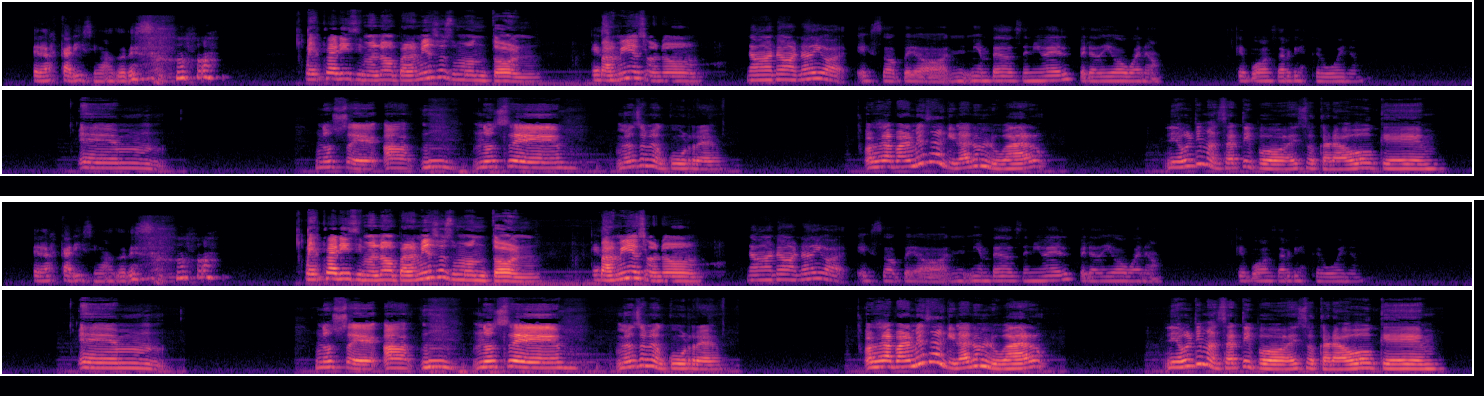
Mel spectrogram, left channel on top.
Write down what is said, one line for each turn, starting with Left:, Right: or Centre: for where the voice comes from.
Left: pero es carísimo hacer eso. <laughs>
Right: Es carísimo, no, para mí eso es un montón.
Left: Eso,
Right: Para mí eso no.
Left: no, no, no digo eso, pero ni en pedo ese nivel, pero digo, bueno, ¿qué puedo hacer que esté bueno?
Right: Em, no sé, ah, <laughs> mm, no sé, no se me ocurre. O sea, para mí es alquilar un lugar y de última hacer tipo eso, karaoke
